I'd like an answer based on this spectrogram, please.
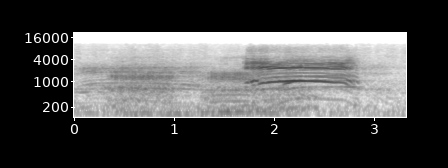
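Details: Sheep from a flock in a park: a softer nasal bleat followed by a louder, higher, wavering bleat lasting about a second before stopping abruptly.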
